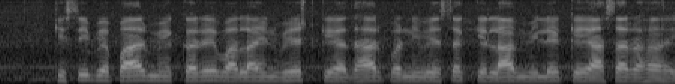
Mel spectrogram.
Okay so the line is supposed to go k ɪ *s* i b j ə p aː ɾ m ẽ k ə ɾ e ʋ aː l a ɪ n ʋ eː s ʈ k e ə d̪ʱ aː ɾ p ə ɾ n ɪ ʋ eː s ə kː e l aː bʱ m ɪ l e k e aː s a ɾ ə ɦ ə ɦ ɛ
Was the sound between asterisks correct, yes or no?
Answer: yes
